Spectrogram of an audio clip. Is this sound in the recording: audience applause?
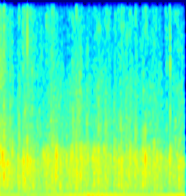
yes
